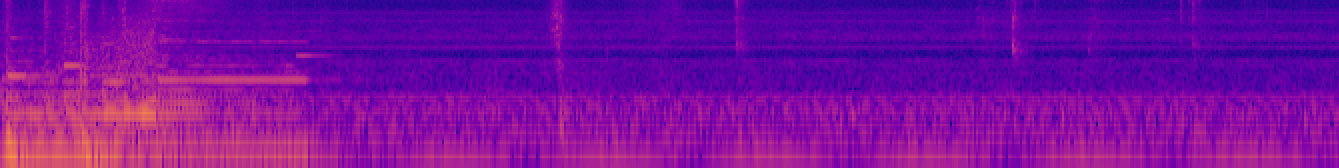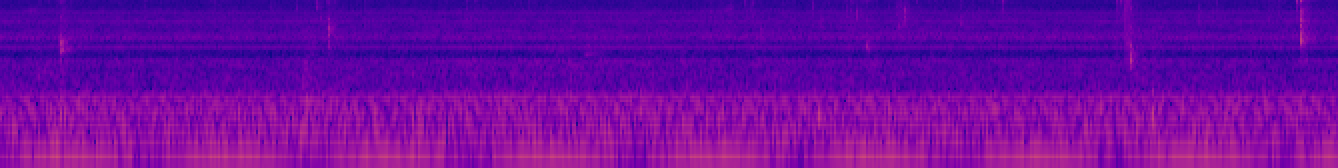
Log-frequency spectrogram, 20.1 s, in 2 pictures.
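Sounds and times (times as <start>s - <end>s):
steady low hum: 0.0s - 20.0s
soft chewing and mouth noises: 7.2s - 10.7s, 11.6s - 12.9s, 15.3s - 17.7s, 18.3s - 20.0s.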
